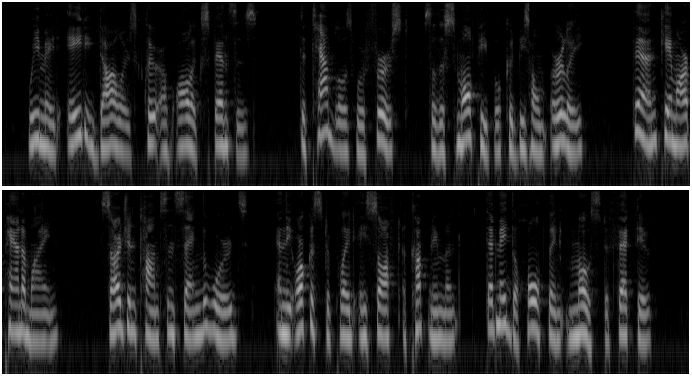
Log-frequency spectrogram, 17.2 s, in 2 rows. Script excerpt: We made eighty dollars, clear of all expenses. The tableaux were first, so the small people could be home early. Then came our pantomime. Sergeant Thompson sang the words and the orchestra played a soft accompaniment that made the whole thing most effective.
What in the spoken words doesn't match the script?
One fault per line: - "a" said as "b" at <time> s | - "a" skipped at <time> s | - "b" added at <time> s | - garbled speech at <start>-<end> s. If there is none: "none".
none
